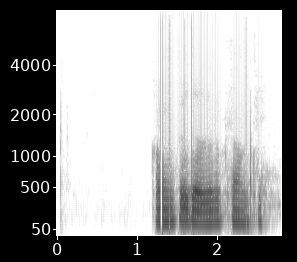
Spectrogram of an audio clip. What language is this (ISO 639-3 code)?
ben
